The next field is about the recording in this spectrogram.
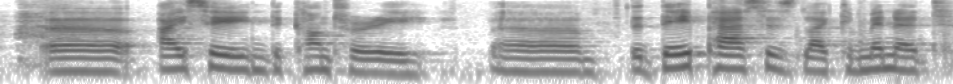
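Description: A woman speaks in a fairly low pitch with a monotone, flat intonation. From Lebanon. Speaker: education center director. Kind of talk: conference talk. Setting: stage with audience. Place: stage. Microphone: podium.

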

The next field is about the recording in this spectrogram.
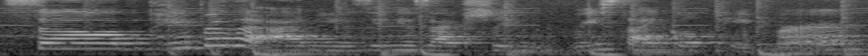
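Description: At a moderate pace, the voice is heard with clear music in the background. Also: woman. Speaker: art teacher. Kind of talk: tutorial. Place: workshop. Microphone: phone near.

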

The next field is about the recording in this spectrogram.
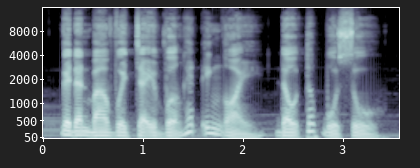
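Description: Faint music sits in the background as a man talks at a fairly slow pace, the sound dry with no echo. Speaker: storyteller narrator. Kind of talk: dramatic story reading. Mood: suspenseful horror storytelling. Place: studio. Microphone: studio mic.

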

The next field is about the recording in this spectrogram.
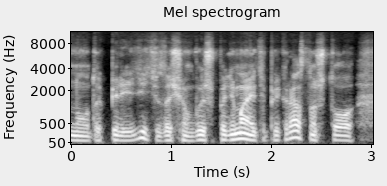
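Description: The sound is dry and close, with no echo. Delivery comes at a moderate pace. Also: man. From Russia. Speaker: video chat stranger. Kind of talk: heated debate. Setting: video call. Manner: aggressive.

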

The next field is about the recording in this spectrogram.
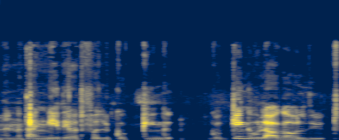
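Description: This woman has a normal speaking voice with a fairly high pitch. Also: dry, close sound with no echo. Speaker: vlogger. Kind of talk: casual vlog narration.

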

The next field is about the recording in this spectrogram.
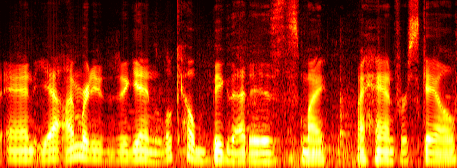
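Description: A man talks at moderate speed. Behind him, background noise is noticeable. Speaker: vlogger. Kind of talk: casual vlog chat. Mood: relaxed, amused. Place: street. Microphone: phone near.

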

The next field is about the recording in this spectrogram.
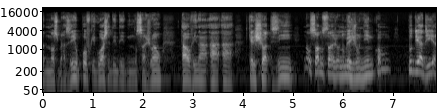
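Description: A man is talking. Very wide swings run through his pitch. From Brazil, Northeast (Sergipe/Bahia); Northeast Brazil. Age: 40s. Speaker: forró singer; podcast guest. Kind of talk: casual chat. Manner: halting, repeats words. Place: studio. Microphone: studio mic.

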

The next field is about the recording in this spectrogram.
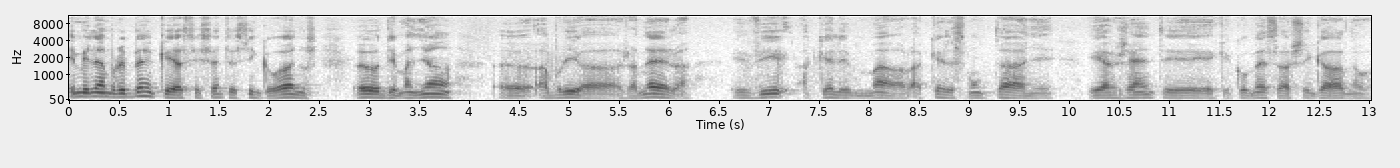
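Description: A man speaks very slowly at a fairly low pitch over light background noise. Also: ordinary pitch variation. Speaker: journalist. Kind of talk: interview answer. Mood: moved, reflective. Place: office. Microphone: lapel.

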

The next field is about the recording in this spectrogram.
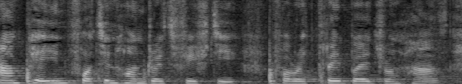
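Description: Her intonation is fairly even as a woman speaks. Light background noise sits behind her. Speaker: tenant resident. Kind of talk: testimony. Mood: earnest, appealing. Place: meeting room. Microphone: podium.

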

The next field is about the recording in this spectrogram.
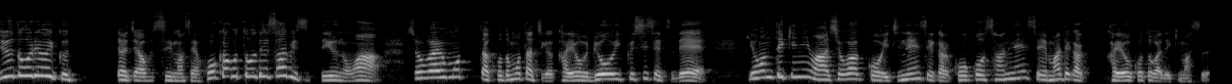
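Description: A woman talks at a moderate pace with a fairly high pitch. Her pitch swings very widely. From Japan, Kagoshima (Kanoya); Japan. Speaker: after-school day service judo instructor. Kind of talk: online presentation. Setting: online livestream talk. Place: home room. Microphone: video call.

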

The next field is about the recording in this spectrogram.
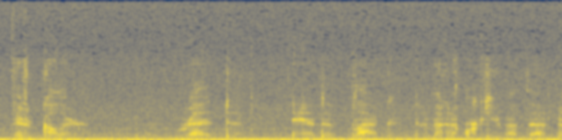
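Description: A soft-spoken woman whispers at a moderate pace over loud background noise. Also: dry sound with no echo. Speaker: vlogger. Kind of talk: casual vlog chat, Q&A tag. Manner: soft close whisper. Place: home room. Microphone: webcam.

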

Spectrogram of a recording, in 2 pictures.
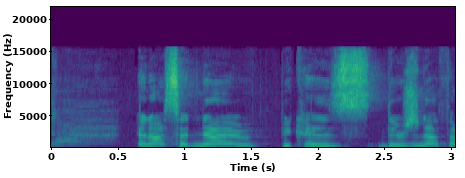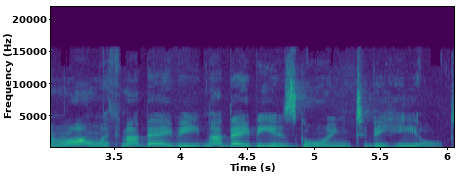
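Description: Using a Southern accent, a woman of medium pitch keeps a moderate pace and fairly even intonation. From US South, South Carolina. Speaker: guest sharing testimony; guest. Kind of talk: testimony. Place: studio. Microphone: lapel.

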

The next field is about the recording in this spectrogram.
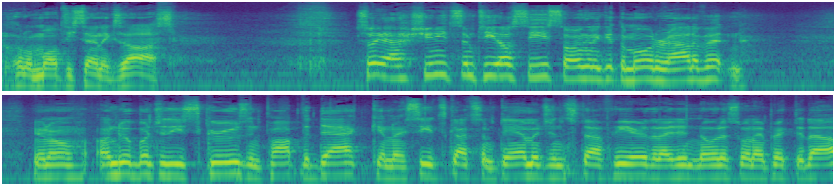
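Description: Through noticeable background noise, a man speaks with lively intonation in a fairly high pitch. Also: fairly quick pace. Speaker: RC hobbyist. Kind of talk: casual talk to camera. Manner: casual, profane.

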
